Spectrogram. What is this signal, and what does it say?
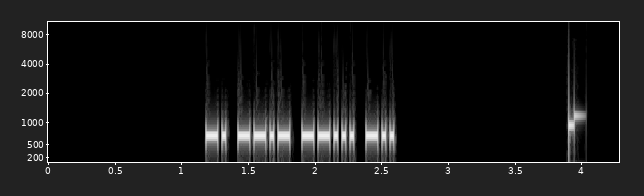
Morse code, heard as a keyed tone, about 40 wpm, 700 Hz. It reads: NQ7D
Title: USA Call Signs - 4 Characters - 2x Character Spacing - 40wpm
